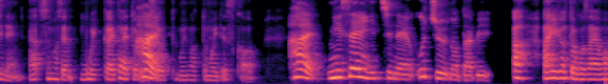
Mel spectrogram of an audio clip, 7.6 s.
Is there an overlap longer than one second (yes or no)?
no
